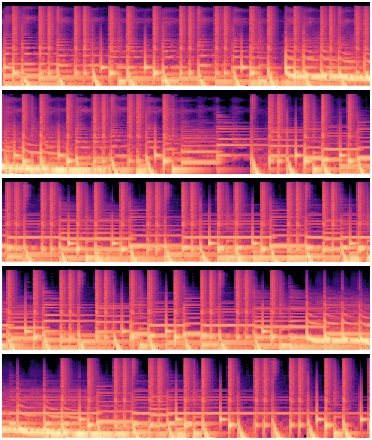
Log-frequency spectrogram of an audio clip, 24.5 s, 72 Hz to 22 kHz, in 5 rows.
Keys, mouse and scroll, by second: 0.4 click, 3.4 shift+d, 5.1 s, 7.0 s, 9.3 p, 10.3 Tab, 10.7 click, 11.4 click, 13.0 h, 13.9 click, 14.5-15.0 scroll up 2, 15.0 click, 15.6 Tab, 15.9 shift+middle click, 16.4 Tab, 16.6-18.6 right drag, 18.6 ctrl+z, 18.9-20.6 right drag, 20.6 Tab, 21.1-22.4 shift+middle drag, 22.4 a, 23.2 m.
